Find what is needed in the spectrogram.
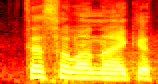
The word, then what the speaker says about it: Thessalonica: The Bible says that when Paul goes to Thessalonica, Pastor Gary taught me how to say this. Thessalonica. Thank you, Pastor Gary.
